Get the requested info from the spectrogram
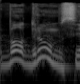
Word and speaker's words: Bodrum: Och för att fortsätta i den här andan så kan vi även ta eh, Bodrums. Jag vet inte hur man säger, uttalar det där? Jo, men Bodrum. Bodrum, ja. Jag kan ju mm.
